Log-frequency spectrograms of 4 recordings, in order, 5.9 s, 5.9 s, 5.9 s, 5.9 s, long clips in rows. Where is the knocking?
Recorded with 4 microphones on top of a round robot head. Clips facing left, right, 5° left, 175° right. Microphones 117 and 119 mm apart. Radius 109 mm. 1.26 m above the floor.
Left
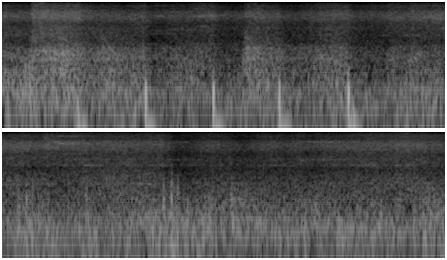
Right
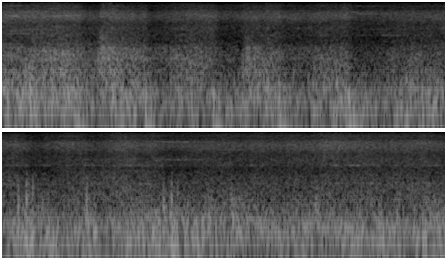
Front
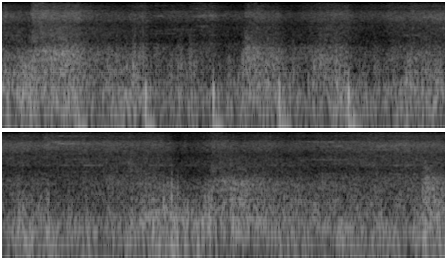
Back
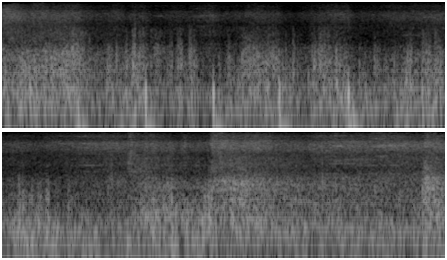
100° left, 1.2 m.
